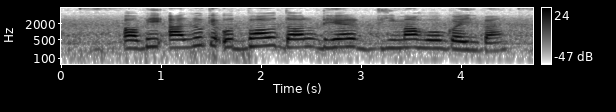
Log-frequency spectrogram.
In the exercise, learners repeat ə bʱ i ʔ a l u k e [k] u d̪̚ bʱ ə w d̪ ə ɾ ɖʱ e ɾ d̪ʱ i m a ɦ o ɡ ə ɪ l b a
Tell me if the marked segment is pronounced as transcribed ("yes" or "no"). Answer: no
